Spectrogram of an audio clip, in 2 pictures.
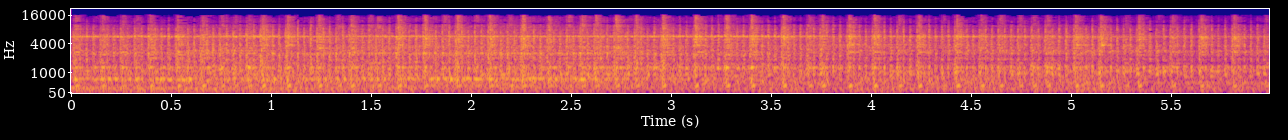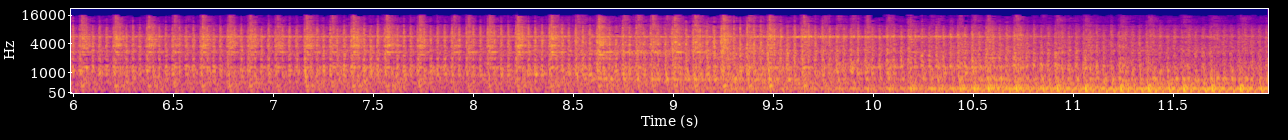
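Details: Small motorcycle engine with new piston and water pump, only a couple of warm-ups done, no crank play, idling with a busy rattling clatter that deepens and knocks more as it revs; strange noise, cause unknown.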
